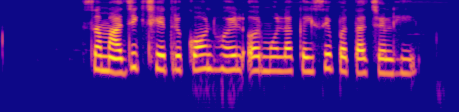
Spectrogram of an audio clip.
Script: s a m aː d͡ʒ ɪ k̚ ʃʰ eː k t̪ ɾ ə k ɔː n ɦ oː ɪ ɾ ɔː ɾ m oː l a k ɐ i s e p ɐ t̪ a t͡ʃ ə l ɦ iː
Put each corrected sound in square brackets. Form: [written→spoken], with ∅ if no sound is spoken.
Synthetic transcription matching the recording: s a m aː d͡ʒ ɪ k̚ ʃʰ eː [k→∅] t̪ ɾ ə k ɔː n ɦ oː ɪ [ɾ→l] ɔː ɾ m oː l a k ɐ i s e p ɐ t̪ a t͡ʃ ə l ɦ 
